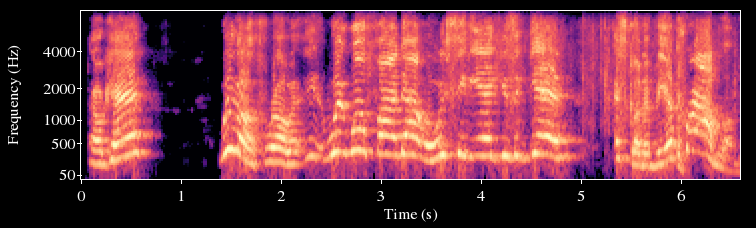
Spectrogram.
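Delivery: loud, high mock-tough threat; gangster talk. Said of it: "talking like a gangster".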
